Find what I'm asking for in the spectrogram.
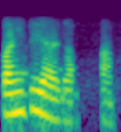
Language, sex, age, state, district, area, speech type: Sindhi, male, 18-30, Rajasthan, Ajmer, rural, conversation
